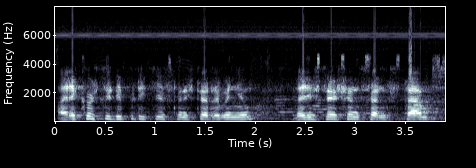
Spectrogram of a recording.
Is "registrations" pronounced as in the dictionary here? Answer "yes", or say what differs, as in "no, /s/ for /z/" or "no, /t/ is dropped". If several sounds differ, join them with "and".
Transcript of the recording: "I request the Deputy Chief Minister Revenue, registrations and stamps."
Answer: no, /s/ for /z/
